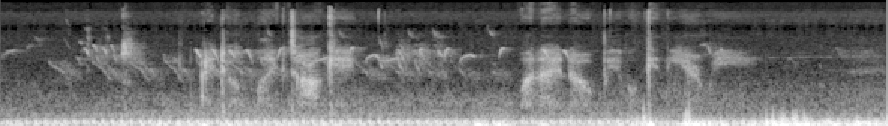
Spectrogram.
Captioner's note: whispering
